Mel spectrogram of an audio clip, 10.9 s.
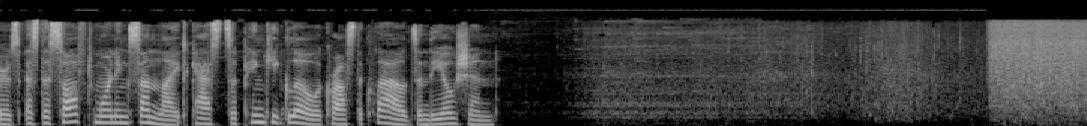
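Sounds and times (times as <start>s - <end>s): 
speech: 0.0s - 5.0s
wall of water from an overhang splashing down into an empty pool: 7.5s - 10.8s.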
